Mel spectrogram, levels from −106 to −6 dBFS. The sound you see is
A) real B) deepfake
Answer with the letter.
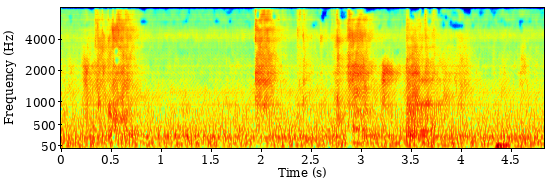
B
